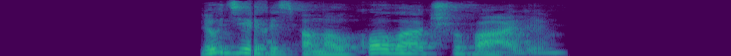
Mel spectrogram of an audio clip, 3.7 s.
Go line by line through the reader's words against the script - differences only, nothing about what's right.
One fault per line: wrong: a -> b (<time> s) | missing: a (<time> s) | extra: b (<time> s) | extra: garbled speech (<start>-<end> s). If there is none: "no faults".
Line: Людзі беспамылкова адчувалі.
no faults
